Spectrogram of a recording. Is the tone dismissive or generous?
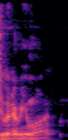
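generous. It sounds open and generous.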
